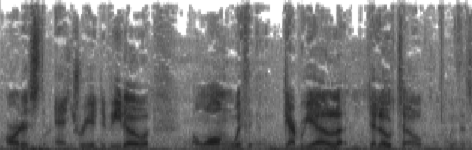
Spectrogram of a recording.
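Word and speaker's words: Gabriele Dell'Otto: Writer Keith Gifin and artist Andrea Devito along with Gabrielle Deloto, that's how you pronounce it, providing jaw-dropping covers are ready to rock Marvel space to its core with this cosmic epic.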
